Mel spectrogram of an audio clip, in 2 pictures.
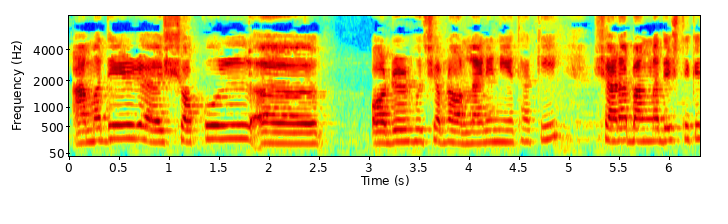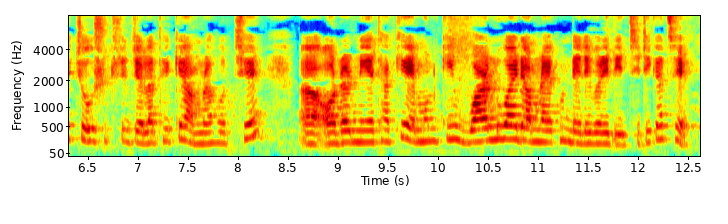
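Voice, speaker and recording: A woman, chatting casually in a live-stream sales pitch, answering viewer comments and slipping in English filler words. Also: moderate pace, fairly bright tone, slight background noise, rough recording.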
